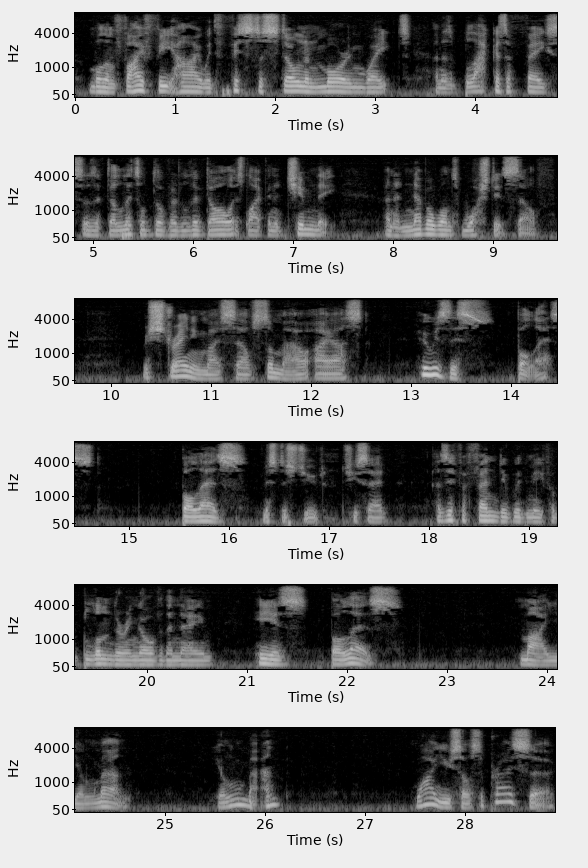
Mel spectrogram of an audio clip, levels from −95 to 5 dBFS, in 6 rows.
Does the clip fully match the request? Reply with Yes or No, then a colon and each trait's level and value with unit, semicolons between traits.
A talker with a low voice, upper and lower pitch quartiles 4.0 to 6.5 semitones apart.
No: low, 120 Hz; average, 3.3 semitones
